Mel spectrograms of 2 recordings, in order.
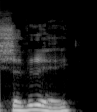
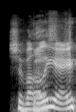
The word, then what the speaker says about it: Chevalier: It was nominated for Best Actor for Maurice Chevalier. No. – Chevalier. – Best, yeah, no, I know. I purposely mispronounced it.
